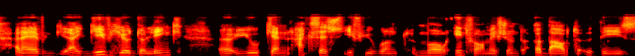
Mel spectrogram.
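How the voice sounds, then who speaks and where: Someone speaks at a moderate pace with a strong Belgian French accent. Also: man. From Belgium. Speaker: trading educator. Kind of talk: webinar sales presentation. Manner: halting, many fillers.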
